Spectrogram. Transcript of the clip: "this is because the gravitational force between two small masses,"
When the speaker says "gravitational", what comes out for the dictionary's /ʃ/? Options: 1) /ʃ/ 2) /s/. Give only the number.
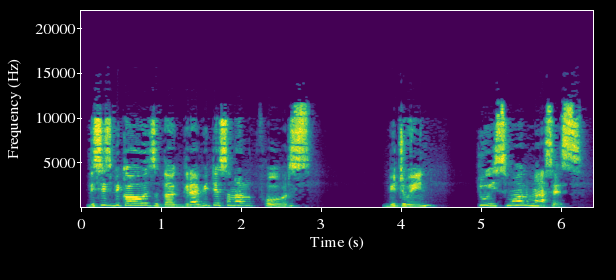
2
